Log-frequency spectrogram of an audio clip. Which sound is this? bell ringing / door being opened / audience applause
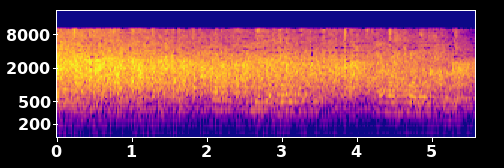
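audience applause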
